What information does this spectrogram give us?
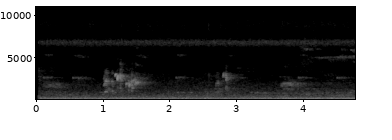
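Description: Red-vented bulbul giving a few short, bubbly chirps around one and three seconds in, over steady low background rumble.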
